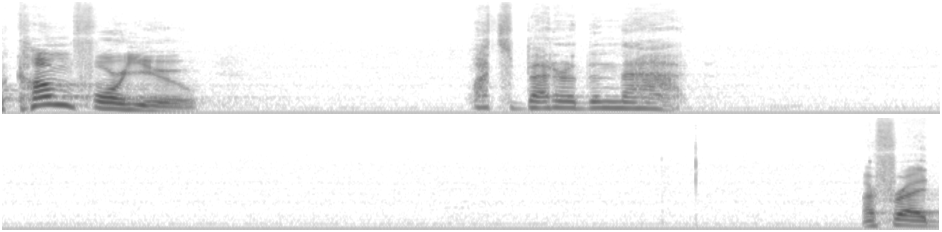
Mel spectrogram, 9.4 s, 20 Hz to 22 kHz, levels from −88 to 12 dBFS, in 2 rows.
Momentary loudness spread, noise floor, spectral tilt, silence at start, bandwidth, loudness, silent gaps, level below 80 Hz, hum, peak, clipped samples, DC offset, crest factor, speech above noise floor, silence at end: 17 LU; -67 dBFS; -5 dB/octave; 0 s; over 20 kHz; -34 LUFS; none; -68 dBFS; none; -12 dBFS; under 0.1%; under 0.1%; 26 dB; 35 dB; 0 s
